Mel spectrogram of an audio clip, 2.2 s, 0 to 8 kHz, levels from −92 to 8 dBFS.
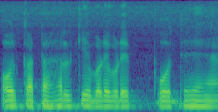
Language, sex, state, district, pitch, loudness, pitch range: Hindi, male, Jharkhand, Deoghar, 105 Hz, -17 LUFS, 105-110 Hz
